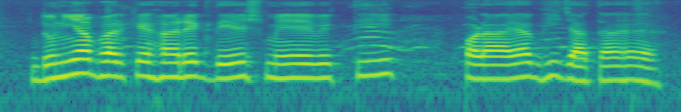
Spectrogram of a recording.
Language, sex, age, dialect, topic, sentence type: Hindi, male, 25-30, Hindustani Malvi Khadi Boli, banking, statement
